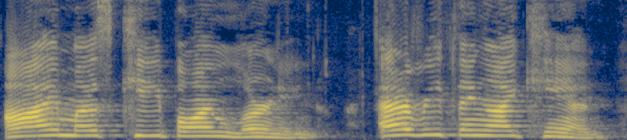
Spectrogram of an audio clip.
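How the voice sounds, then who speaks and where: An earnest young male cat from a children's storybook, voiced by a woman reader. He talks to himself in a bright, fairly high voice, questioning himself and wanting to do right. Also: animated, normal speed. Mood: resolved.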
